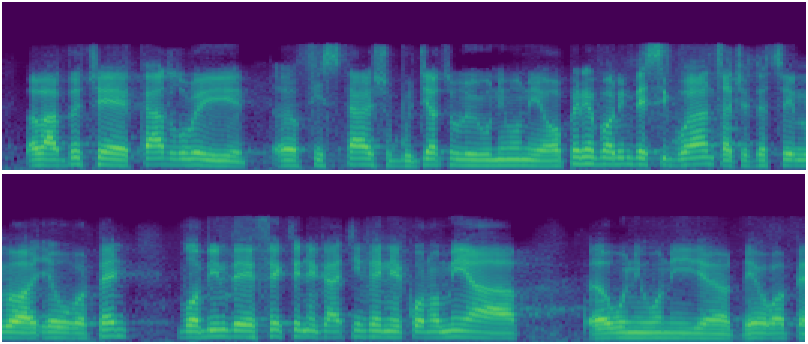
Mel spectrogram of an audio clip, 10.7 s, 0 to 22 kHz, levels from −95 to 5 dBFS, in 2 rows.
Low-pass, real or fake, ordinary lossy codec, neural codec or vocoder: none; fake; none; codec, 16 kHz, 1 kbps, X-Codec, HuBERT features, trained on balanced general audio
